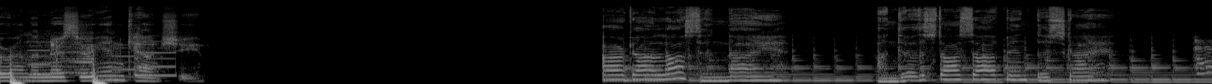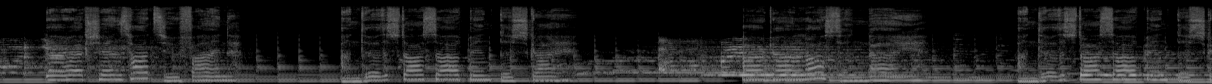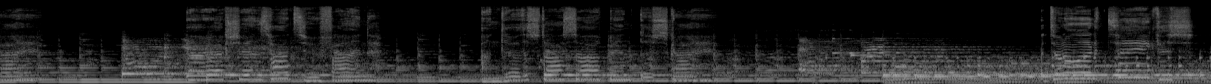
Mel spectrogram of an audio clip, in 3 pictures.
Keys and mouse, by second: 0.0 click, 0.7 z, 1.8 click, 3.6 click, 4.0 middle click, 5.0 middle click, 5.8 click, 11.0 KP_1, 14.6 shift+click, 14.8 Tab, 15.4 ctrl+r, 16.2 g, 17.6 ctrl+b, 21.2 z, 21.7 3, 22.6-24.1 drag, 24.6 middle click, 25.6 KP_1, 26.5 shift+middle click, 28.3 click, 28.7 click, 29.4 Tab, 30.2 click, 30.5 middle click, 30.8 g, 31.6 x, 31.7 x, 32.5 click, 32.5 x, 33.4 click, 34.3 click, 34.7 middle click, 35.2 click, 35.6 shift+a.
